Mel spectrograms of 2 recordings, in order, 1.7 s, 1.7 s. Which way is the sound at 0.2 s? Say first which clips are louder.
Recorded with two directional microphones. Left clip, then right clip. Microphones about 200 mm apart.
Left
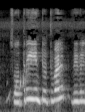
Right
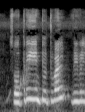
Right 1 dB; 60° right (ahead or behind).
